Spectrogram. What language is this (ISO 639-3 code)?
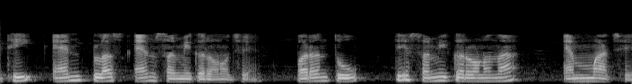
guj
